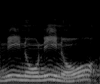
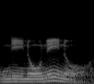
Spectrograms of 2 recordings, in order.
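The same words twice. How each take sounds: First: The siren sound is at a higher pitch. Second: The siren sound is at a lower pitch.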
